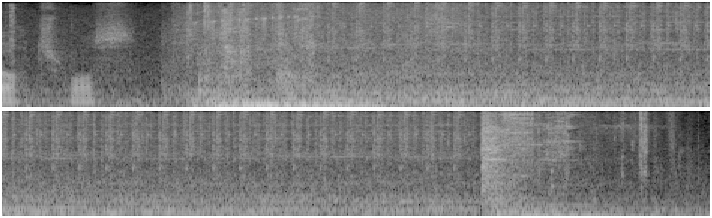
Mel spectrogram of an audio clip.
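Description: A zipline whirs steadily as a rider slides along a cable.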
